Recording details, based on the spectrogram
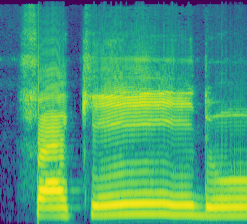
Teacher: Huruf ki kita panjangkan 2 harokat atau kita ayun sekali karena ya sukun di depannya.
